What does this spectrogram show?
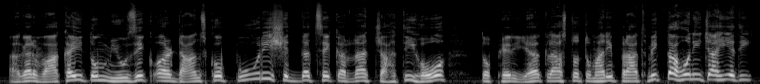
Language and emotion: Hindi, angry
